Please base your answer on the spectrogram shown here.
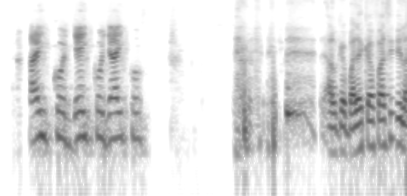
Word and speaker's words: Jaiko: Siempre me dijeron Jayco, la A la pronuncia por la E, Jayco siempre, y yo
